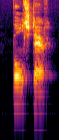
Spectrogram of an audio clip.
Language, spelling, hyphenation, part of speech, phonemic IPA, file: Dutch, Poolster, Pool‧ster, proper noun, /ˈpoːl.stɛr/, Nl-Poolster.ogg
- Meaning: Polaris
